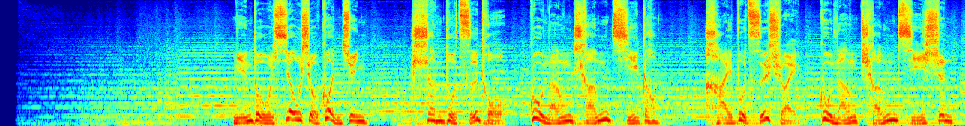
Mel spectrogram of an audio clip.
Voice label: 男 颁奖; 展辰2024颁奖

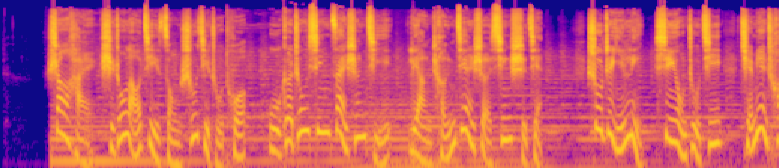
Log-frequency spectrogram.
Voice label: 女, 铿锵有力正式汇报

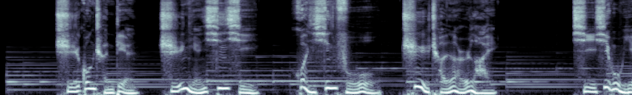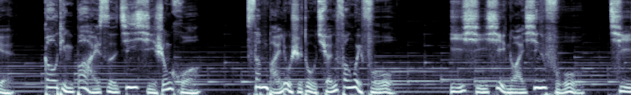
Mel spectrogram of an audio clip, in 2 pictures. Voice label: 男 宣传 物业, 大气浑厚

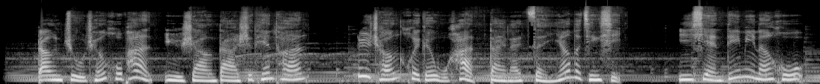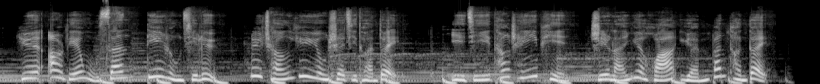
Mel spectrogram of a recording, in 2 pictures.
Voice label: 女 旁白 地产

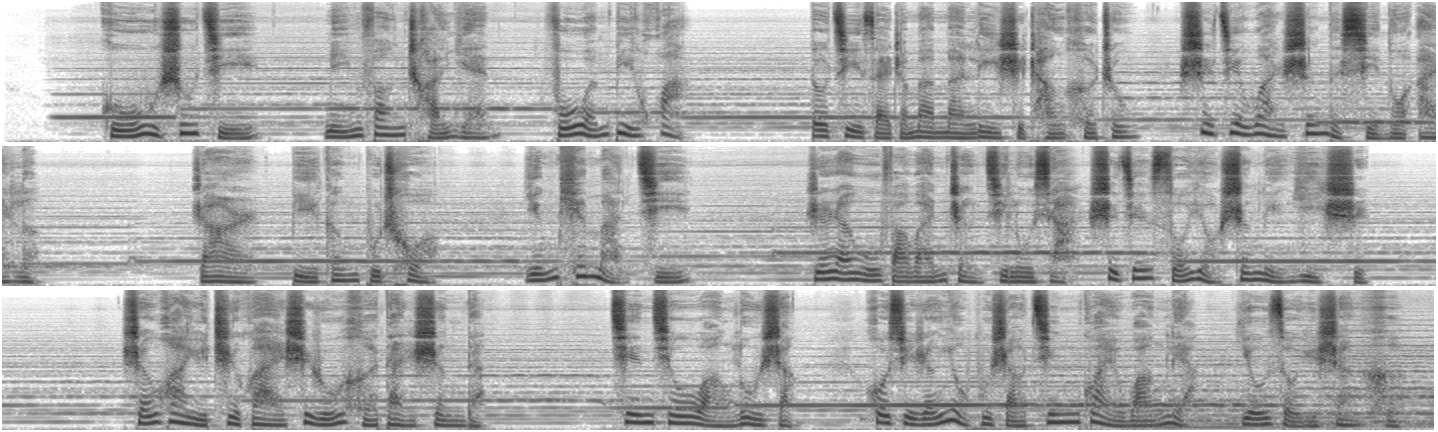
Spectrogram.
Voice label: 女 沉稳古典知性纪录片

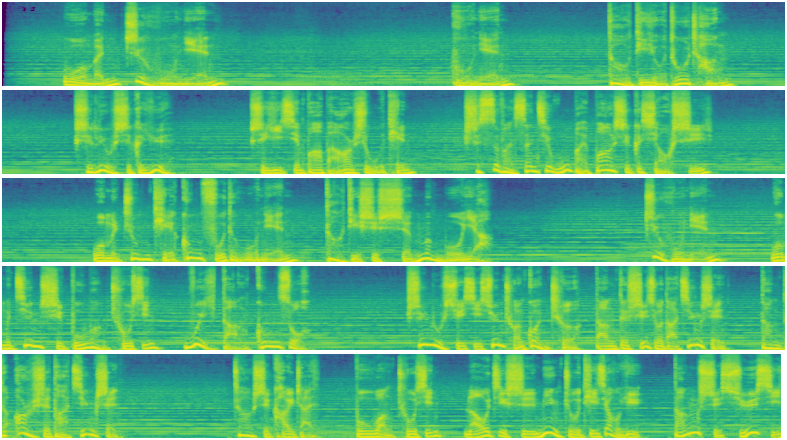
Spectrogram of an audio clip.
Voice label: 男 专题汇报类; 中铁工服; 我们的五年

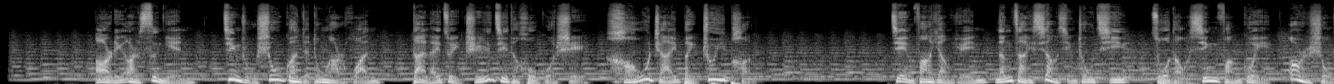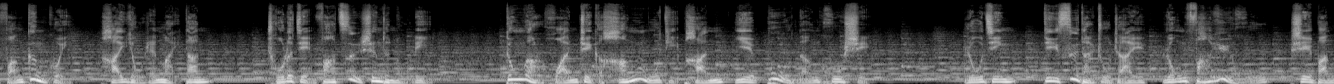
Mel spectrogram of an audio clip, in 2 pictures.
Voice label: 男 宣传 产品推介

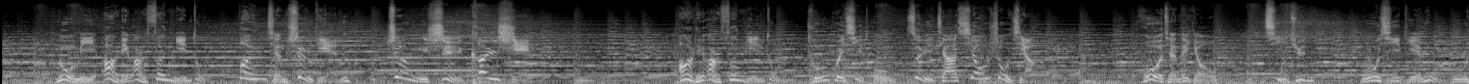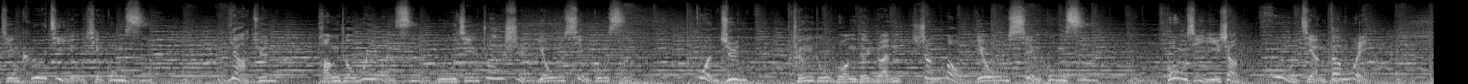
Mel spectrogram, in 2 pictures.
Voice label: 男 颁奖 颁奖盛典; 诺米2023年度

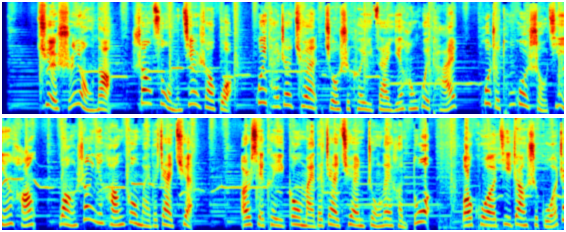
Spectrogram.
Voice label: 女 角色 男童; 青春活力女配音，声线多变

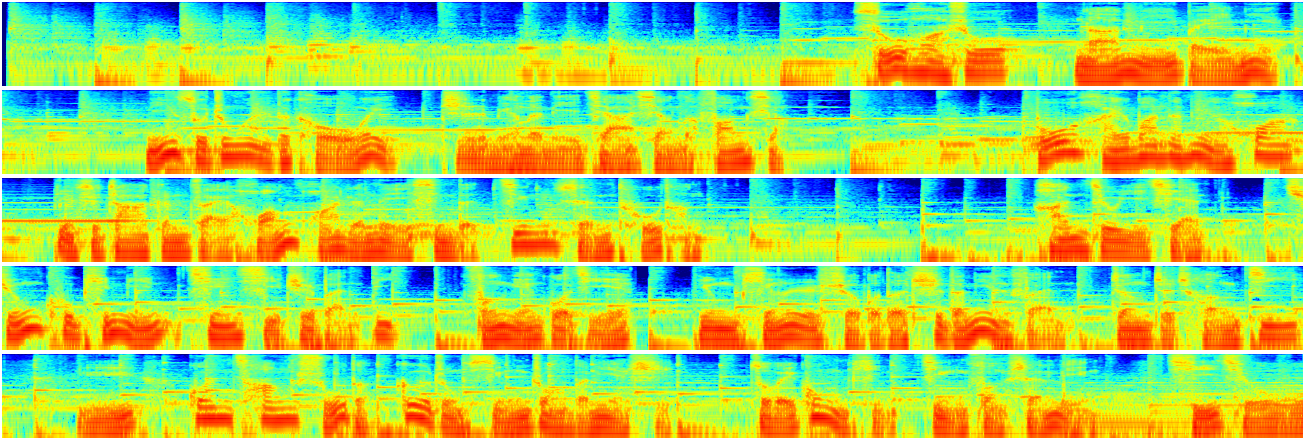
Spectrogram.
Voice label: 男 纪录片 节庆面花饮食类风格

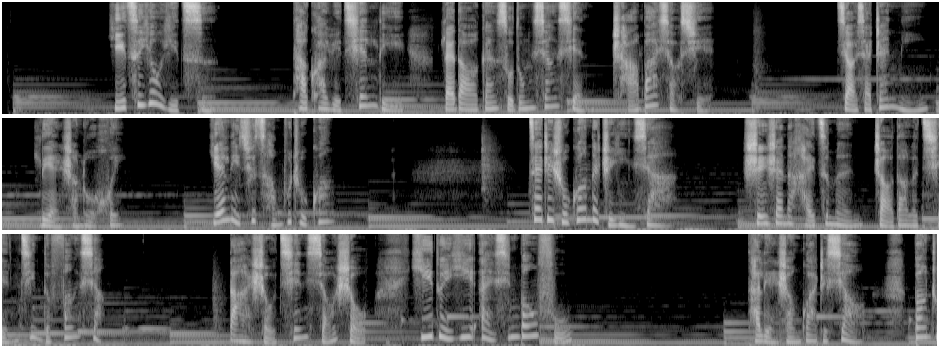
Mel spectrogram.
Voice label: 女 专题 讲述; 甘肃东乡县

